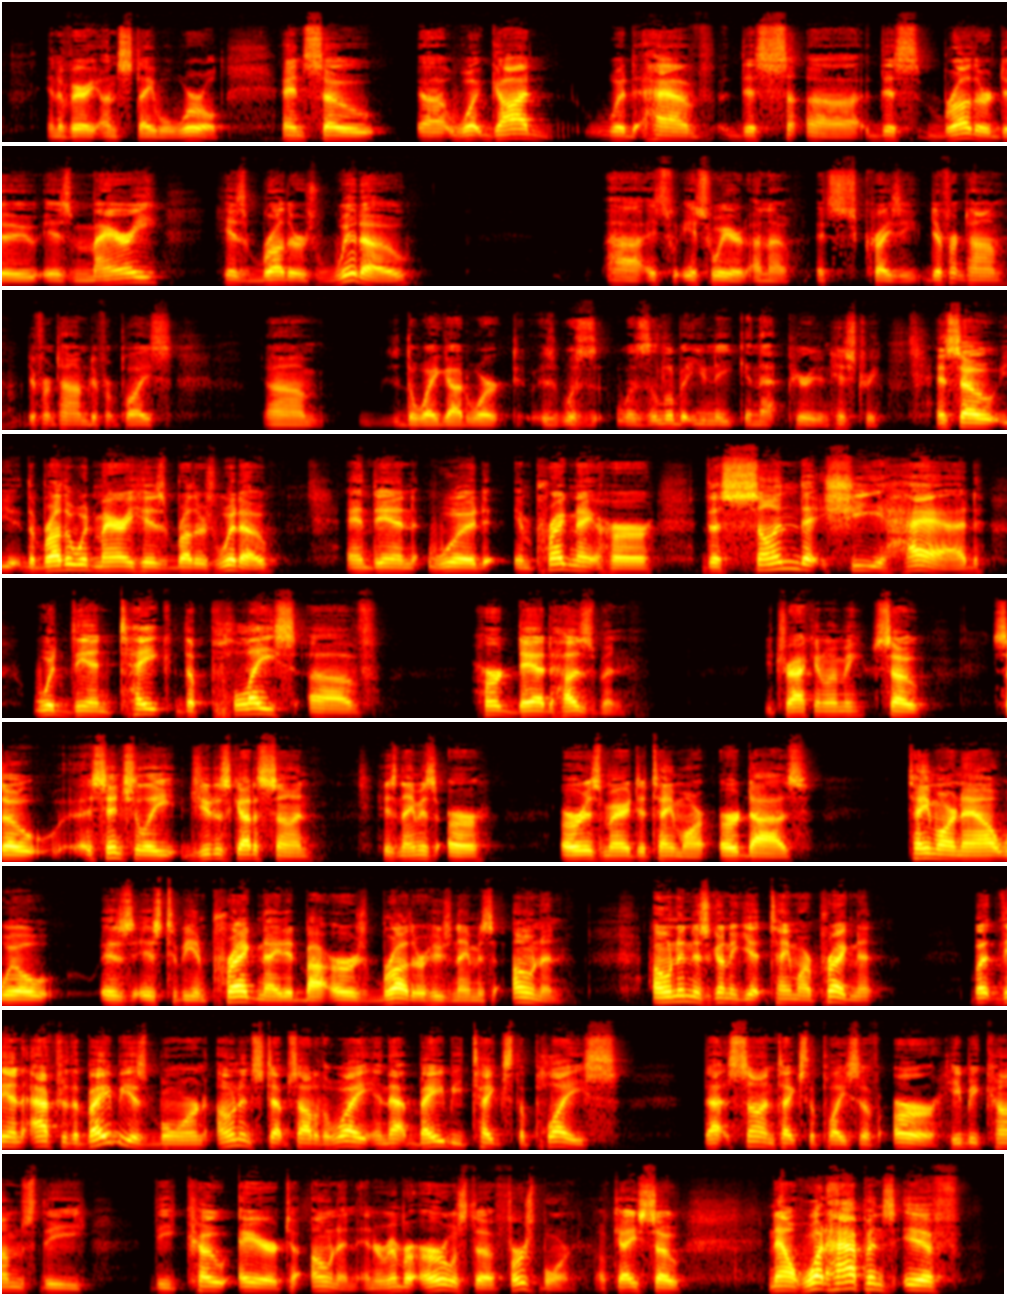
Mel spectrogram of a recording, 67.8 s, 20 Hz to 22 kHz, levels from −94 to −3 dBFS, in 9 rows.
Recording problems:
thin; very; fading below 400 Hz

